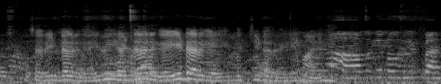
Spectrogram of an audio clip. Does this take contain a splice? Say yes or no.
no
